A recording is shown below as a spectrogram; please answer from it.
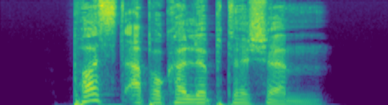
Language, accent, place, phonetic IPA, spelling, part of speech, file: German, Germany, Berlin, [ˈpɔstʔapokaˌlʏptɪʃm̩], postapokalyptischem, adjective, De-postapokalyptischem.ogg
- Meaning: strong dative masculine/neuter singular of postapokalyptisch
